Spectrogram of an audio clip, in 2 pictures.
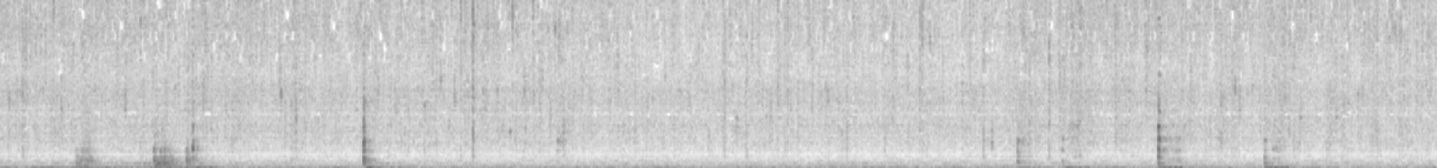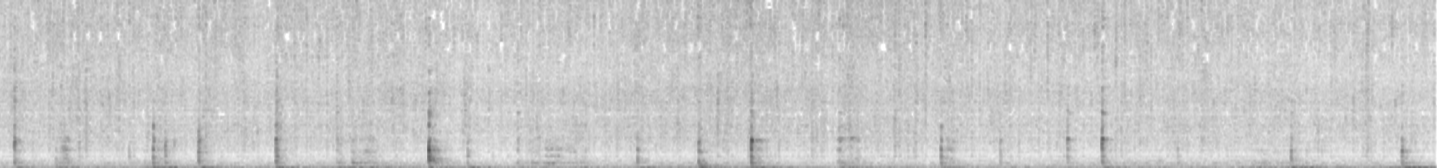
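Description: Prawn and roast pork pieces sizzling steadily in hot oil in a nonstick frying pan, while a spatula stirs them, scraping and knocking against the pan at irregular moments.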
